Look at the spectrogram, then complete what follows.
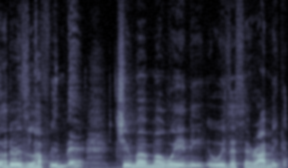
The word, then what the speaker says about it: Chuma: Well, my name is Chuma. I know, I never pronounce it well.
